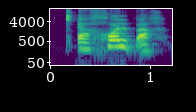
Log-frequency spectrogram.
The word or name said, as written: kyajolbaj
